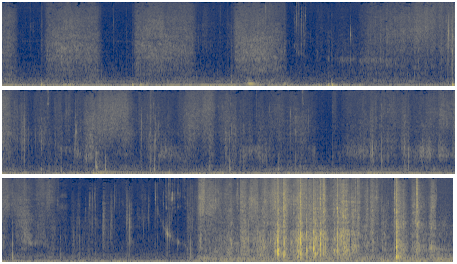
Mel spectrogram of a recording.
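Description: Close-miked eating sounds of marshmallow rolls being bitten and chewed, a series of short squishy mouth sounds and clicks. About sixteen seconds in, louder dense crackling and rustling as a cardboard-and-paper candy box is handled and opened.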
